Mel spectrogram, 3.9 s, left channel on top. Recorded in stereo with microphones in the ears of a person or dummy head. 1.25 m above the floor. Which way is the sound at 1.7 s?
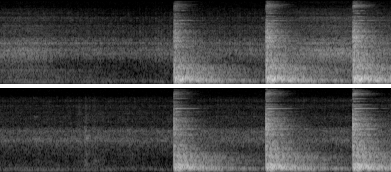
25° right (ahead or behind).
